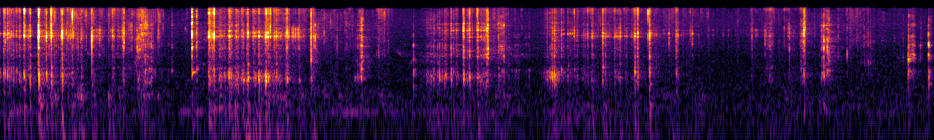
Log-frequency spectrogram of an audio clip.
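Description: A utility knife blade shaves and carves a solid, cream-white opaque soap bar held in the hand, dropping a pile of shavings on the mat. Quiet, bright, crisp scrapes and rapid dry clicking cuts come in uneven bursts with almost no low end and no ring.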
